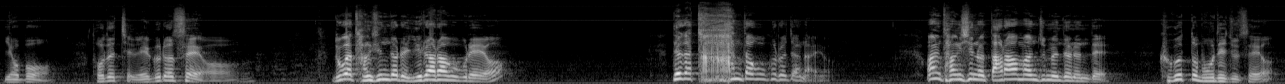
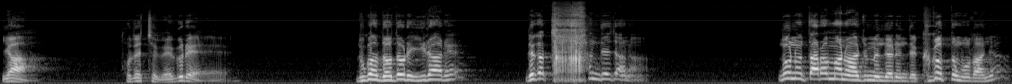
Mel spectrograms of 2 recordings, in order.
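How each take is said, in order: First: Loud, still-angry husband using honorifics; polite but heated. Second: Loud, furious outburst at his wife; angry husband yelling. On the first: Shown as a demonstration. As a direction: keep the anger but wrap it in polite speech. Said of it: "이거를 존칭으로 바꿔봅시다". (존댓말로 바꿨지만 여전히 큰 소리로 따지는 남편) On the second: Retold or imitated. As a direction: bark at her like a fed-up husband. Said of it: "남편이 화를 버럭 내면서". (화가 나서 아내에게 버럭 소리치는 남편)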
